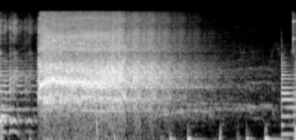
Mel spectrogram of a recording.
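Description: A sudden loud, rough shout breaks in about half a second in, with the sung music cut off. It holds for about a second and a half and then fades, over soft dholak-like drum beats.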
